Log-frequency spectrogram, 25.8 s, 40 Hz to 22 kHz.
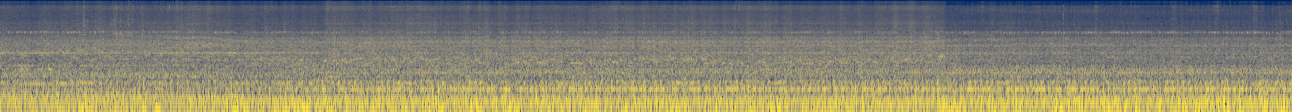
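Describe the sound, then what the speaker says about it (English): A 200 Allis Chalmers tractor engine runs steadily for the whole stretch, a loud, continuous low rumble and idle-like drone close by, with no talking. "the tractor we got on here is a 200 Allis Chalmers"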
